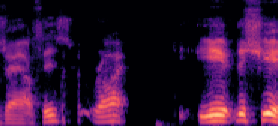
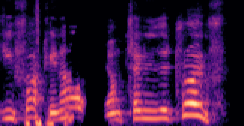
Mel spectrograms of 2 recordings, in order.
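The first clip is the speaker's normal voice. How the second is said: higher, mock-exasperated telling off; retelling a row with his daughter, indignant and raised; retold indignant outburst; 9 semitones higher, 4 dB louder, faster than usual. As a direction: replay the row, pitched up and indignant.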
